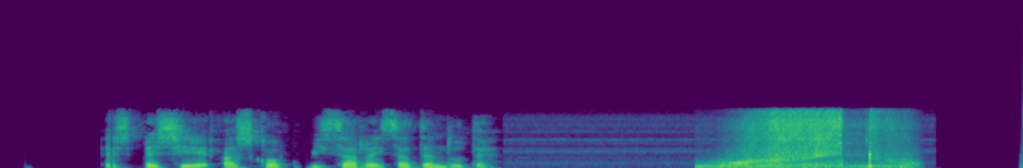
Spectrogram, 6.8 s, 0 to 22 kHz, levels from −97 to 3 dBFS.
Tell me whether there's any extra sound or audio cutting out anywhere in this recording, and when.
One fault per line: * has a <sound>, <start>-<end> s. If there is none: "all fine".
* has a whoosh, 4.6-6.2 s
